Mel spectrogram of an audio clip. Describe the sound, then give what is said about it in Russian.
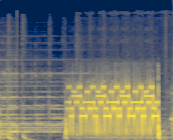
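A telephone rings with a rapid electronic warbling trill, one short loud burst lasting over a second, preceded by a faint low hum and cut off abruptly, opening a recorded phone call. “Это я предваряю запись следующего телефонного звонка, который мы сейчас послушаем.”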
